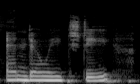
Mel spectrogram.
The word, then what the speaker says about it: NDOHD: That's NDOHD. It's pronounced EndoHD.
